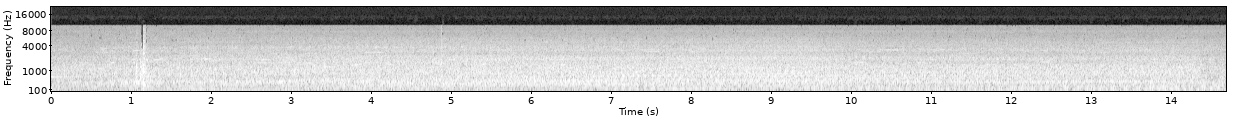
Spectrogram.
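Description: Engine and road noise of a slow-moving vehicle heard from inside its cabin: a steady low drone, with a single sharp click about a second in.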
